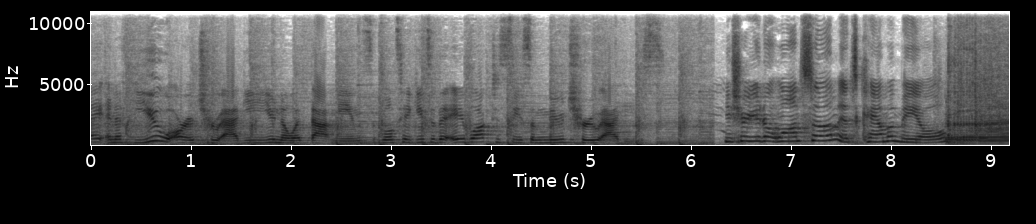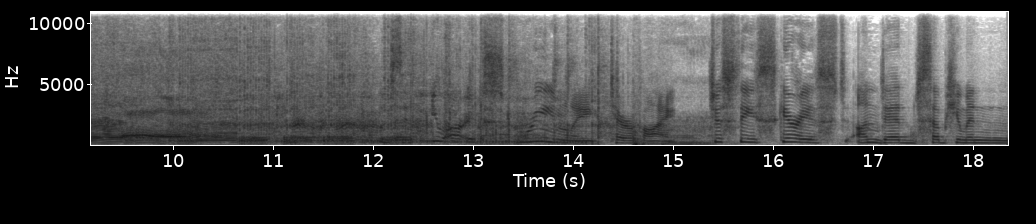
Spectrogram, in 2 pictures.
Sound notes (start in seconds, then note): 8.5 chainsaw revving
